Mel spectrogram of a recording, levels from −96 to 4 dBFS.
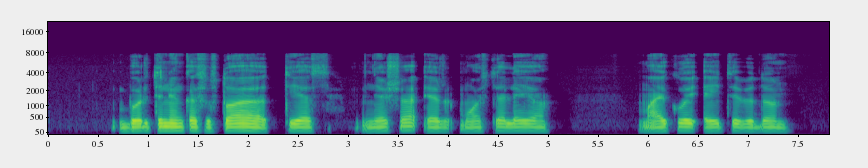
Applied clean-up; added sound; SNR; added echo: none; none; none; none.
